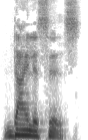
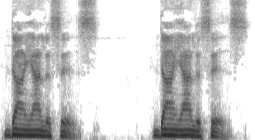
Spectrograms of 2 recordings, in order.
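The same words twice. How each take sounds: First: dialysis with the weight on the first syllable DIE; wrong stress on DIE. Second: dialysis with the second syllable AL pressed; stress on AL. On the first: Teacher shows the wrong stress on DIE. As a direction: punch DIE in dialysis, as the mistake. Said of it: "पहले शब्दांश पर यानी DI पर जोर डालते हैं". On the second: Teacher shows the stress falls on AL. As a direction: lean on AL in dialysis, slowly. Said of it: "दूसरे शब्दांश पर यानी एएल पर जोर डालना है". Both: Shown as a demonstration.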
